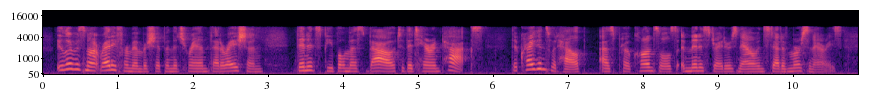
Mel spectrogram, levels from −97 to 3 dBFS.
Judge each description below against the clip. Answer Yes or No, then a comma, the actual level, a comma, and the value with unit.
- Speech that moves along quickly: No, average, 165 wpm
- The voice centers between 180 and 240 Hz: Yes, high, 190 Hz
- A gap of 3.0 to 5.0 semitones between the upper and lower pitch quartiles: Yes, average, 3.3 semitones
